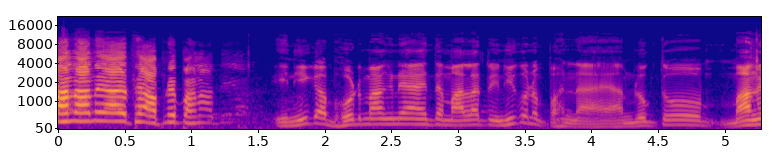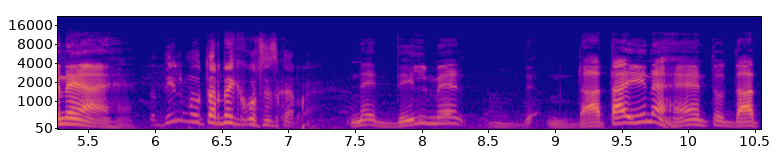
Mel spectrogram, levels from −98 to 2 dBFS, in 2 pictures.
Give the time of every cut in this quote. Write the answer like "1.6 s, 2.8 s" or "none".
none

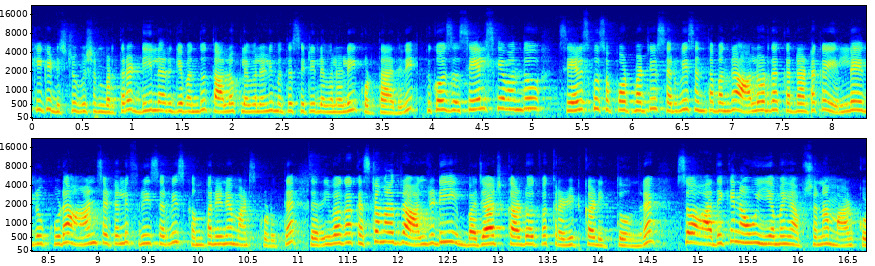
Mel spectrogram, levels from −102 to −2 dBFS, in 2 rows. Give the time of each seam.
3.9 s, 11.0 s

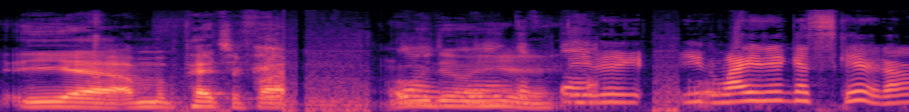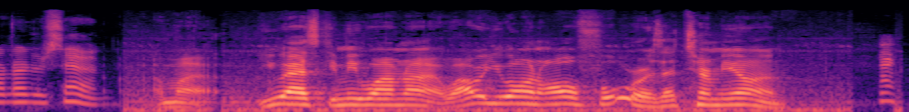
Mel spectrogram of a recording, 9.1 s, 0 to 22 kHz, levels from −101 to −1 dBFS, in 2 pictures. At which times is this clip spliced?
1.4 s

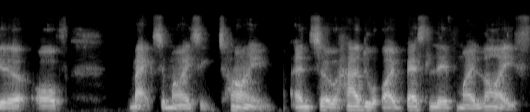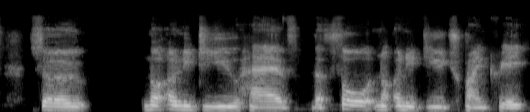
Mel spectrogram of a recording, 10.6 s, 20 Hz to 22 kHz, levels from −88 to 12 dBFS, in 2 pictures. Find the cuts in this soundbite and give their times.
2.8 s

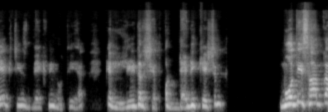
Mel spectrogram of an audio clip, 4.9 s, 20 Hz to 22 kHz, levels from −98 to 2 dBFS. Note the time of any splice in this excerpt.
3.4 s

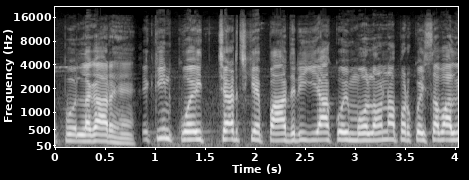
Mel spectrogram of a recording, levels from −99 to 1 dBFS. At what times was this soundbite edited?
1.0 s

